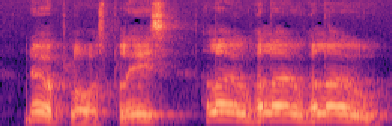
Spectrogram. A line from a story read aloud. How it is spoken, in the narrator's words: shouted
